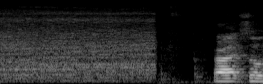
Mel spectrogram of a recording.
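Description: A blowtorch hisses steadily.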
